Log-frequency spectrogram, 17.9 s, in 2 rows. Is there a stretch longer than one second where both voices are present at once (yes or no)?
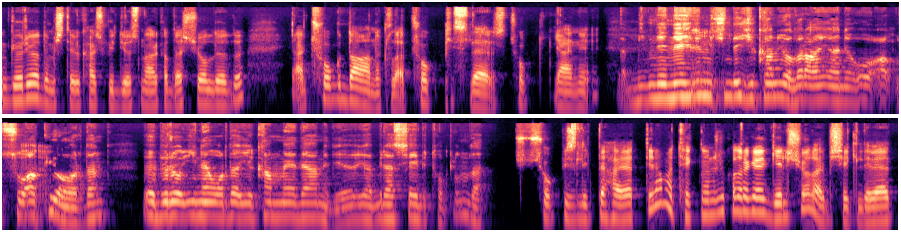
no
